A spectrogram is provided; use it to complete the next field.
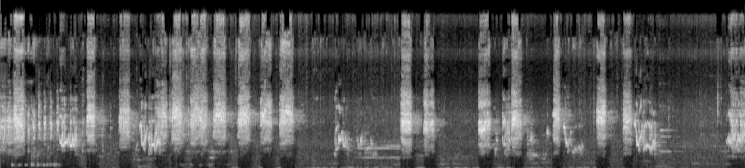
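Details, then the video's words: Pet budgerigar chirping, meant to encourage lonely budgies to chirp; bursts of quick high chirps and squeaks in short pulsed groups with brief pauses, a low hum underneath. "Help lonely budgies to chirp"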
